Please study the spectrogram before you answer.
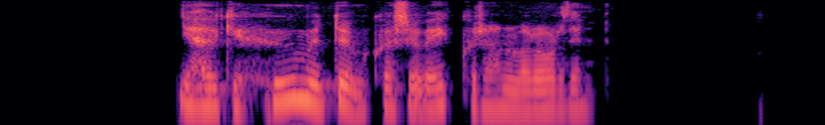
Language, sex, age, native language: Icelandic, female, 40-49, Icelandic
